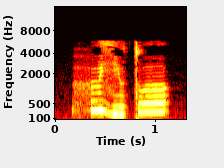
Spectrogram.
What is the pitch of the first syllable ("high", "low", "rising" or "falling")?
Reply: high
